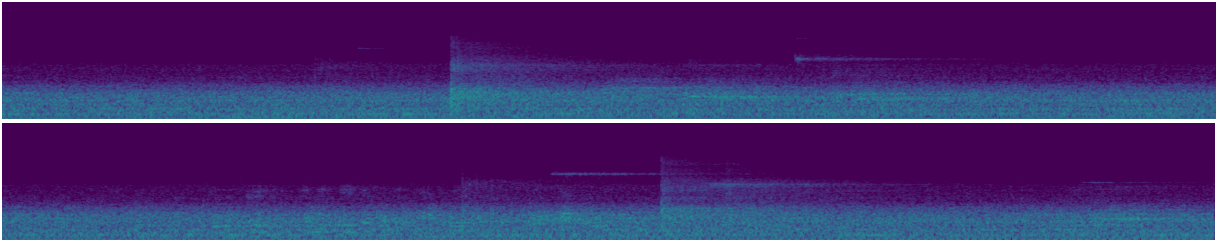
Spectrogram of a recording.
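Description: Indoor badminton play: two sharp cracks, about three seconds in and again about fourteen seconds in, with a few short high squeaks of court shoes on the mat, over a steady hum of hall noise.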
